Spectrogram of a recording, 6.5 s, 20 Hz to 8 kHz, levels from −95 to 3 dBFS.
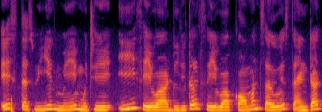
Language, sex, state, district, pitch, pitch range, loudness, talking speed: Hindi, female, Madhya Pradesh, Katni, 235 Hz, 220-275 Hz, -14 LUFS, 110 wpm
